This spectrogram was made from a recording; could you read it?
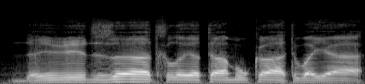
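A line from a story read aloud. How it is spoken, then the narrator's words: Growled. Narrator (Russian): прорычал Тысяцкий Анастасий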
